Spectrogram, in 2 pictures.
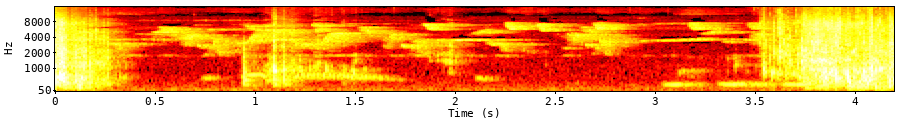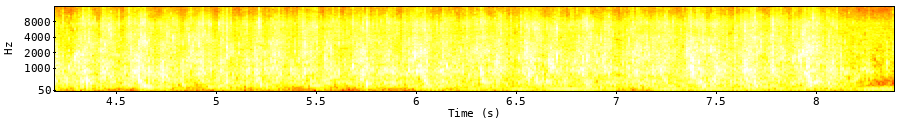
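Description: Hand sloshing and swishing through a basin of foamy muddy water, a steady rush of splashing that starts about three and a half seconds in. Before it, a single sharp knock.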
